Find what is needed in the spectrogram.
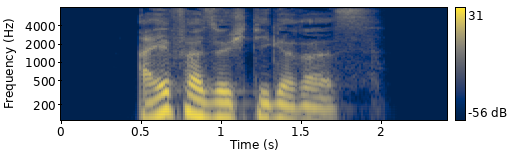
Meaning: strong/mixed nominative/accusative neuter singular comparative degree of eifersüchtig
- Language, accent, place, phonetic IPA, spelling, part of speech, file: German, Germany, Berlin, [ˈaɪ̯fɐˌzʏçtɪɡəʁəs], eifersüchtigeres, adjective, De-eifersüchtigeres.ogg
